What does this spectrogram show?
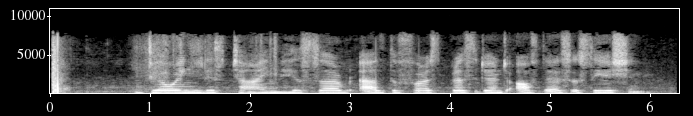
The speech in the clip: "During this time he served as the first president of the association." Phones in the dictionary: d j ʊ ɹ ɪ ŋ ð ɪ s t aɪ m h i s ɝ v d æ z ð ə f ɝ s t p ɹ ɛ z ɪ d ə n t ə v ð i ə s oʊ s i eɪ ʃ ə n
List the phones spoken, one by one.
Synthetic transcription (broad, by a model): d j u ɹ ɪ ŋ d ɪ s t aɪ m h i s ɝ v d æ z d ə f ɝ s t p ɹ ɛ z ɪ d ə n t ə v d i ə s oʊ s i eɪ ʃ ə n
